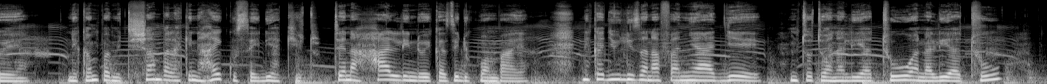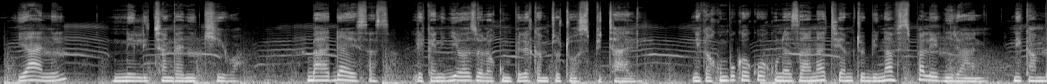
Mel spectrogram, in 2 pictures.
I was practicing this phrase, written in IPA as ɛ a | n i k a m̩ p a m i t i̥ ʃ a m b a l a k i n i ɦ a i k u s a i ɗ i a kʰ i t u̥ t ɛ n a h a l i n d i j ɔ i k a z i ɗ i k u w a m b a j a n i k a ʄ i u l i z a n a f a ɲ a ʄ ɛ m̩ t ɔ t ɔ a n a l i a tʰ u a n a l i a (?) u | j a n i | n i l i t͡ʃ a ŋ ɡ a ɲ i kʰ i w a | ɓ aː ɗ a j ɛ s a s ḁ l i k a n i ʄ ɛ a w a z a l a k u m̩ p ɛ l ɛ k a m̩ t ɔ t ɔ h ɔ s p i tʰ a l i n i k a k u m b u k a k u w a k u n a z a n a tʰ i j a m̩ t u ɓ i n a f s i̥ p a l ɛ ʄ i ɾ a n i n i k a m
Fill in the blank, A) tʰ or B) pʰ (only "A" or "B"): A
